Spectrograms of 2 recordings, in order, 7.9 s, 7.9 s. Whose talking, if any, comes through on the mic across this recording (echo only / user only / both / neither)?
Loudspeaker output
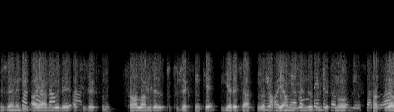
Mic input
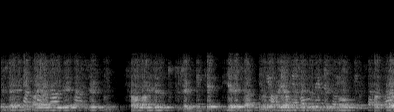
echo only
